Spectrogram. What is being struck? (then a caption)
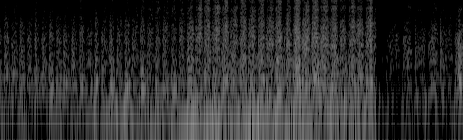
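Woven rug scrubbed with a brush. A gloved hand scrubs the soapy pile of a small green and red patterned woven rug with fringe using a handheld brush. Quick, rough bristle strokes rasp across the wet fibers in a steady rhythm, building louder in the middle before dropping off abruptly near the end.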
